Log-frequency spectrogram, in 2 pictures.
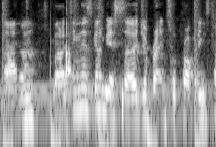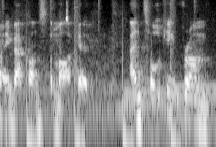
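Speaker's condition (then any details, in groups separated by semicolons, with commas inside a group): No condition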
